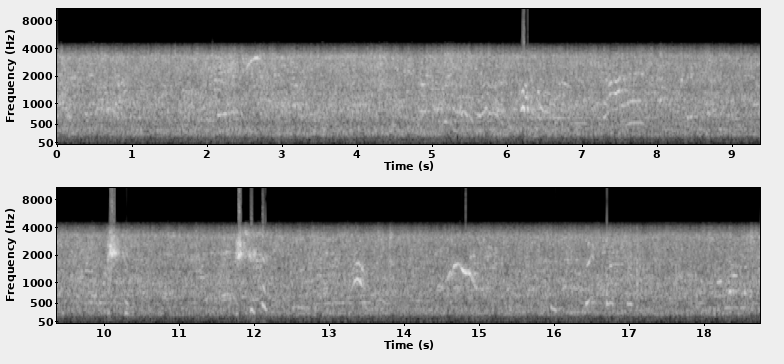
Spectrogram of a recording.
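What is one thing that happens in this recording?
Young children chatter and shout excitedly nearby.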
